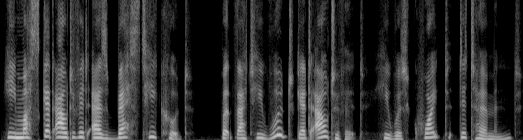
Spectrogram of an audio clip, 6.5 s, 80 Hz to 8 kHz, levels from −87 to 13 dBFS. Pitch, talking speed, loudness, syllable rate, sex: 220 Hz, 195 wpm, -20 LUFS, 4.3 syllables/s, female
